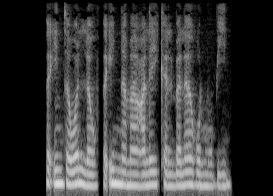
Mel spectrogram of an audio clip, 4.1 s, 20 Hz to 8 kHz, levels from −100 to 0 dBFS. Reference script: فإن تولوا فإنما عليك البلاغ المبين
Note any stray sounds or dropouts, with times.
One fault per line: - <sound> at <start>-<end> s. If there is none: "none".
none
